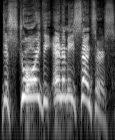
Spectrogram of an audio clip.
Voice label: Attack Sensors, Soldier Male; Soldier Male 01

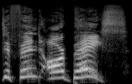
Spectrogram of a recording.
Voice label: Defend Base, Soldier Male; Soldier Male 01

